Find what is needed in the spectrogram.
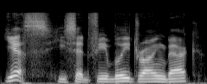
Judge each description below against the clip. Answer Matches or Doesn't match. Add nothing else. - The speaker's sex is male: Matches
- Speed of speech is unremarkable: Matches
